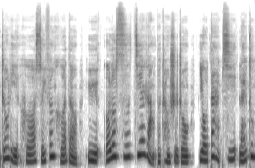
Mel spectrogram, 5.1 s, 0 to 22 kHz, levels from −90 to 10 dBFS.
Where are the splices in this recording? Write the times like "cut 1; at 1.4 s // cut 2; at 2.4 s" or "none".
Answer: cut 1; at 1.6 s // cut 2; at 3.9 s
